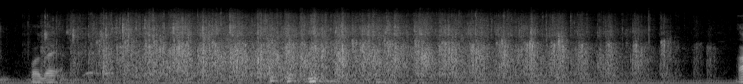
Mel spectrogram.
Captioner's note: applause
